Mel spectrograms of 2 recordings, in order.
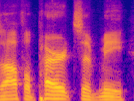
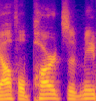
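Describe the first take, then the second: First: It is said in a Michigan accent. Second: It is said in a plain, neutral accent. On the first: This is how the other person actually said it. "but it was awful parts of me" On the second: This is how the listener expected it to sound. "I thought you were going to say the awful parts of me"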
